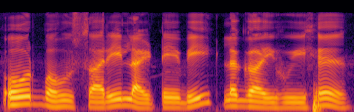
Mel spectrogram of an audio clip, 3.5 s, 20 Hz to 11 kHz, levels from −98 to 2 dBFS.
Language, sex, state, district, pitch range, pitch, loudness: Hindi, male, Uttar Pradesh, Saharanpur, 115-155 Hz, 130 Hz, -16 LUFS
